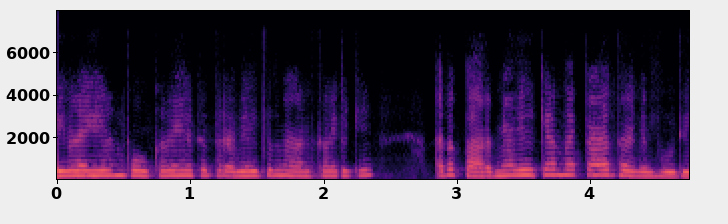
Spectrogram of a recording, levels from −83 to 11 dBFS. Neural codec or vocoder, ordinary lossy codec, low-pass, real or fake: codec, 16 kHz, 1 kbps, FreqCodec, smaller model; none; 7.2 kHz; fake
